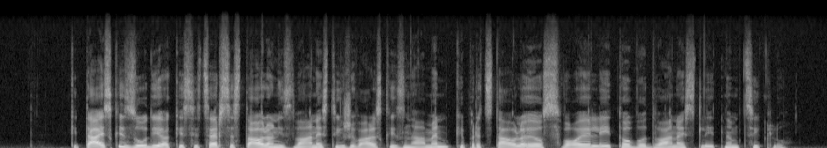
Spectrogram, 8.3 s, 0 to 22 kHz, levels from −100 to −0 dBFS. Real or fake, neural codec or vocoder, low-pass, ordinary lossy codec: fake; vocoder, 44.1 kHz, 128 mel bands every 512 samples, BigVGAN v2; 19.8 kHz; none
